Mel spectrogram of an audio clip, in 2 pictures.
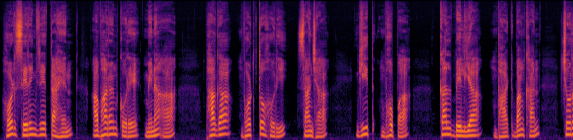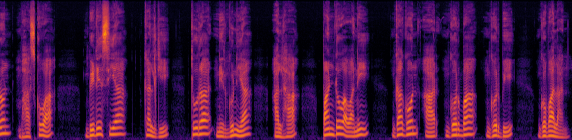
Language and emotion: Santali, neutral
